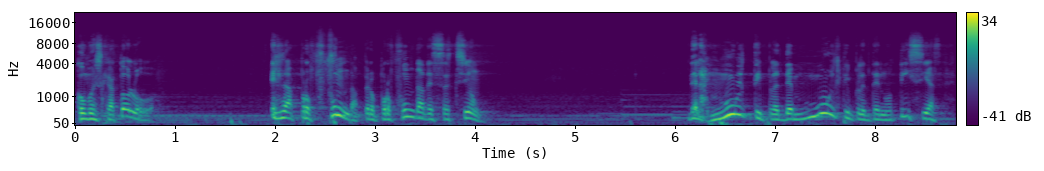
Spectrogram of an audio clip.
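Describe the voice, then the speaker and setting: A man's voice: a little high, big pitch swings, a little slow, long pauses, a little mellow. A man preaching as an evangelist, emphatic and repeating words for stress. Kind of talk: preaching sermon.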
